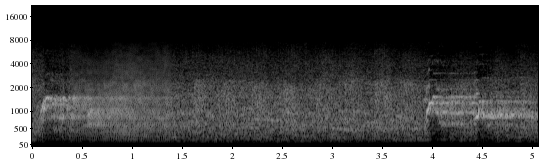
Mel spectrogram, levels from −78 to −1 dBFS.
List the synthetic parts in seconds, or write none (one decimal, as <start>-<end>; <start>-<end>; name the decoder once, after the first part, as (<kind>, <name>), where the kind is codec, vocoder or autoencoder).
0.4-1.4 (vocoder, Vocos)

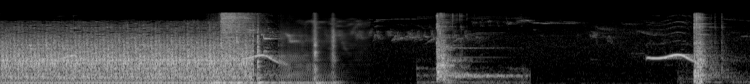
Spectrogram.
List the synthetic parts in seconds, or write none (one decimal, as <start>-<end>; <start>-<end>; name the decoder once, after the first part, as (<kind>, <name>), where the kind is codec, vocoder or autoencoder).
2.8-3.7 (vocoder, Vocos)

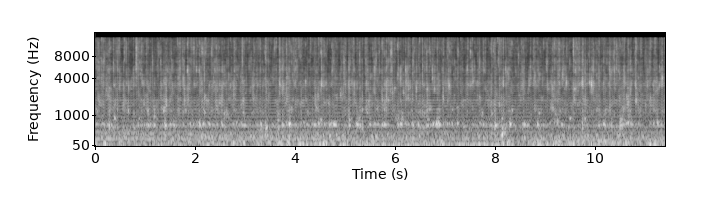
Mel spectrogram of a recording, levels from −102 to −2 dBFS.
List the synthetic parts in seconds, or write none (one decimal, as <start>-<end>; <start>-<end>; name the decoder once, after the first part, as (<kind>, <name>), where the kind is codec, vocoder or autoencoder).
0.0-11.4 (vocoder, Vocos)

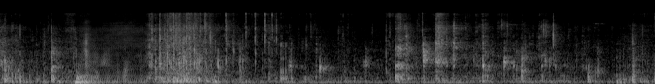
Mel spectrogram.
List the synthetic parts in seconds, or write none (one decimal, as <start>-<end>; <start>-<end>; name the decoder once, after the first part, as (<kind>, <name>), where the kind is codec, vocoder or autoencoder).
0.8-1.5 (vocoder, Vocos)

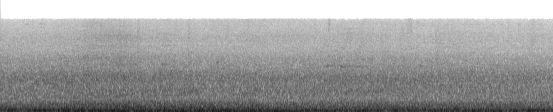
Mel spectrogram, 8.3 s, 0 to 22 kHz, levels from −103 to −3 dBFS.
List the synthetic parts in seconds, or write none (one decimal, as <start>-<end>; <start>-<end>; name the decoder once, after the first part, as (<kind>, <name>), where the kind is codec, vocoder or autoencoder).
0.0-0.8 (vocoder, Vocos); 5.8-8.3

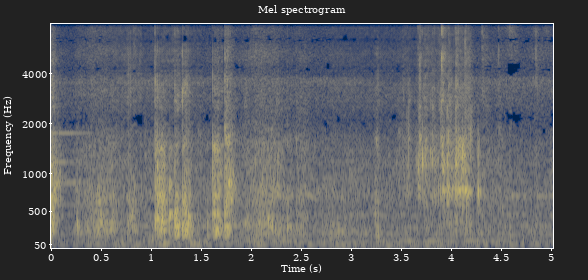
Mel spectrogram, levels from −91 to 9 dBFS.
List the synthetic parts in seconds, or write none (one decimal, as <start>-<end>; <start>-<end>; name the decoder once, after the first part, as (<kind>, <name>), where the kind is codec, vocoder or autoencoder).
0.6-1.5 (vocoder, Vocos); 2.8-4.2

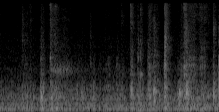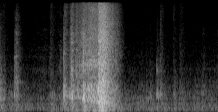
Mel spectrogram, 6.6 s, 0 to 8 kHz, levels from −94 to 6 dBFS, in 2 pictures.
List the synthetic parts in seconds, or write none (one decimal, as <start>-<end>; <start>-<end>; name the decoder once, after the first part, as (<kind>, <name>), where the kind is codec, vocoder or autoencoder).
2.9-4.4 (vocoder, Vocos)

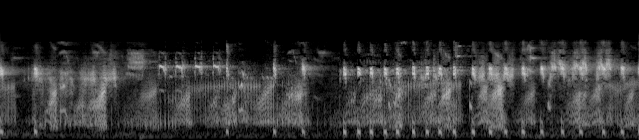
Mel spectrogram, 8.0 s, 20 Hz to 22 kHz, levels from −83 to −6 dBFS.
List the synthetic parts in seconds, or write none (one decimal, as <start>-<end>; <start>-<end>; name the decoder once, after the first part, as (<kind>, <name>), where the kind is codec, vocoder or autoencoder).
0.0-1.9 (vocoder, Vocos); 3.7-4.2; 5.9-8.0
